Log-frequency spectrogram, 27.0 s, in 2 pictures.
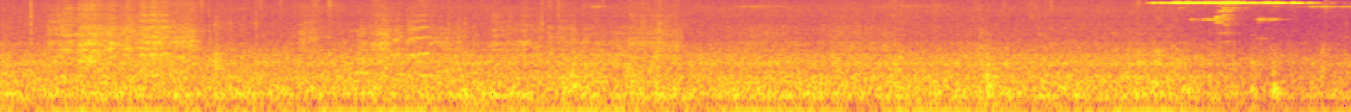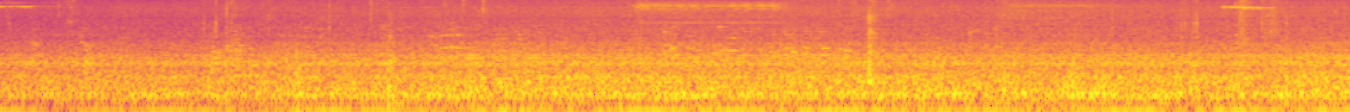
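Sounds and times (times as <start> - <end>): train rumbling from inside: 0.0 - 27.0
high-pitched brake squeal: 11.4 - 13.9, 19.9 - 21.4, 25.7 - 26.3.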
